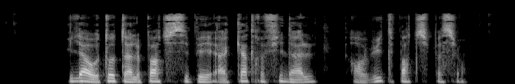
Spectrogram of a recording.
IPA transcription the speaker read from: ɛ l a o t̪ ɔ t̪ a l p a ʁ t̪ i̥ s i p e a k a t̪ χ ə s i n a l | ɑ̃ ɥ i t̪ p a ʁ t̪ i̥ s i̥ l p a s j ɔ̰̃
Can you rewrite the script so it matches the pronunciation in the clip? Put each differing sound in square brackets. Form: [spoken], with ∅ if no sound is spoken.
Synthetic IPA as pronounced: [i] l a o t̪ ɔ t̪ a l p a ʁ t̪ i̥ s i p e a k a t̪ χ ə [f] i n a l | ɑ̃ ɥ i t̪ p a ʁ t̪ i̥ s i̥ [∅] p a s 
